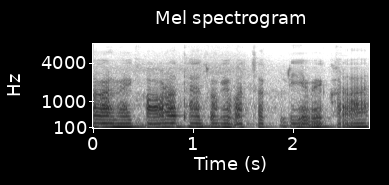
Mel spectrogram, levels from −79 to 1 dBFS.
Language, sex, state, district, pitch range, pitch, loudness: Hindi, male, Odisha, Khordha, 120-125 Hz, 125 Hz, -16 LUFS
